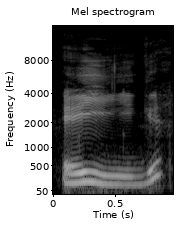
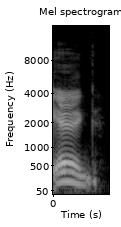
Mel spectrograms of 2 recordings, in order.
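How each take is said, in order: First: The vowel sounds like 'ay', as in 'day'. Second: The vowel is a short 'eh', as in 'bed'. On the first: This imitates how the other person said it. "It's like A Y Y E G" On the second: This is how the speaker normally says it. "I would say egg"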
